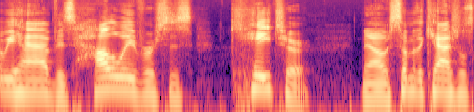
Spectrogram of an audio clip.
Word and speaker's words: Kattar: corrected me and now i properly call him cater yeah okay there's a big moment in mind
